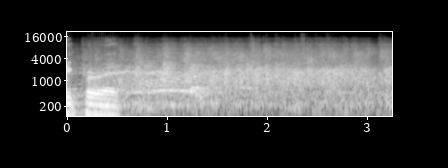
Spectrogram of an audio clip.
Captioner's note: applause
